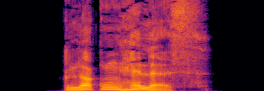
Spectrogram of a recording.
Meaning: strong/mixed nominative/accusative neuter singular of glockenhell
- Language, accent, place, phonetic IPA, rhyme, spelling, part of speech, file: German, Germany, Berlin, [ˈɡlɔkn̩ˈhɛləs], -ɛləs, glockenhelles, adjective, De-glockenhelles.ogg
